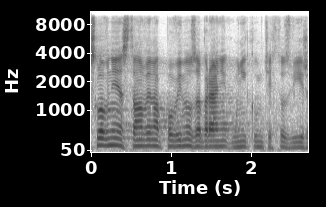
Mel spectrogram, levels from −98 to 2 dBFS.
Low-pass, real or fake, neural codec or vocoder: 9.9 kHz; real; none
